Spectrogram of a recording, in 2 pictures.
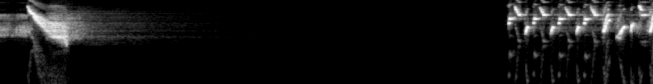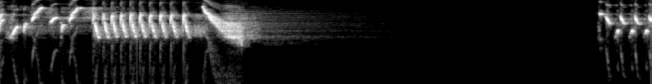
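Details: Goldfinch, parva form, in song: a single downward-swept note, a long pause, then a fast jangling twitter leading into a dense buzzy trill and a slurred falling note, with another burst starting at the end.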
